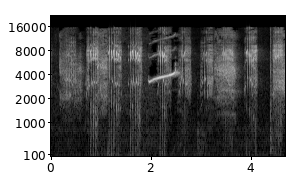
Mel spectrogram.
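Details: Oriental magpie-robin pair in breeding condition, a lure for trapping wild birds: a few coarse buzzy bursts around one bright, clear whistle that climbs steadily.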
